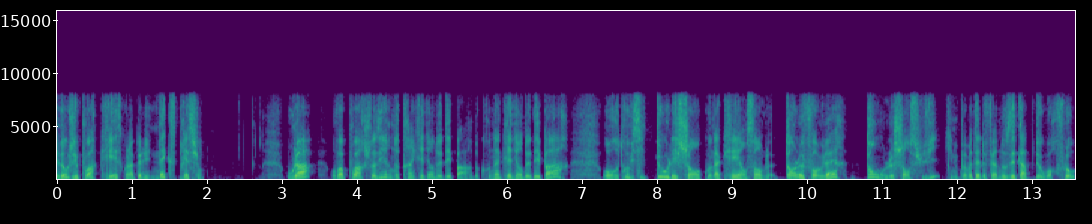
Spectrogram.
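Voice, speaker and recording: A man with vocal fry talks at a fairly quick pace and fairly high pitch, with big swings in loudness and very wide pitch swings. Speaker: software product presenter. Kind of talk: live software demo. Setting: online webinar. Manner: fast.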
